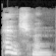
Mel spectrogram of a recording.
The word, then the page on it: henchman: British English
